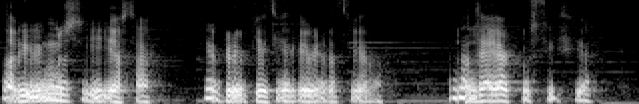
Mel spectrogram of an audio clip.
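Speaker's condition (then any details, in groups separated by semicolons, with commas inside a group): Duchenne muscular dystrophy; degenerative, progressive loss of strength over time, past suffocation episode needing emergency care, later relapses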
